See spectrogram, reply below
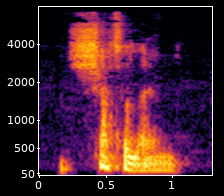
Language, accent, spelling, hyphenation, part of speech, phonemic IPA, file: English, Southern England, chatelaine, cha‧te‧laine, noun, /ˈʃætəleɪn/, LL-Q1860 (eng)-chatelaine.wav
- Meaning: The mistress of a castle or large household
